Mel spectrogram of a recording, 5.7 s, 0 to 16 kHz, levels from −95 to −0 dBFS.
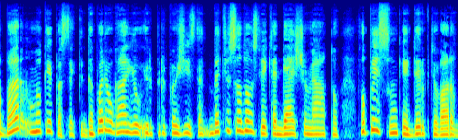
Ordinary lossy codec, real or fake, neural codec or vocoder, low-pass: AAC, 48 kbps; fake; codec, 32 kHz, 1.9 kbps, SNAC; 14.4 kHz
